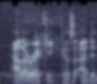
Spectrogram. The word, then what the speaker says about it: Al-Areqi: Al-Areqi. Al-Areqi, because I did not want to say it wrong.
